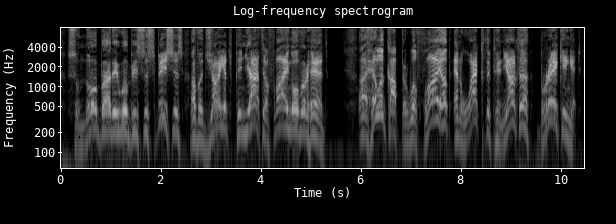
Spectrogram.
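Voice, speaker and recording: Comic audiobook villain: gravelly, piercing, theatrical megalomaniac, gleeful and easily exasperated. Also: male voice, sits high, pushed and bright, dry recording, studio quality, voice pushed up, exaggerated voice. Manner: theatrical, emphatic, exclaiming grandly.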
